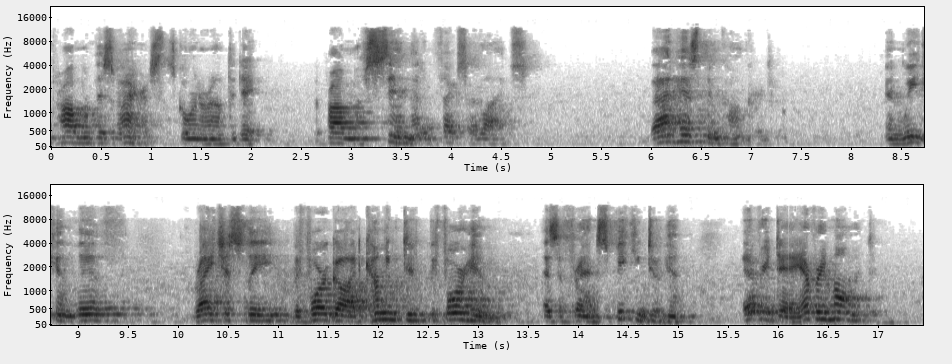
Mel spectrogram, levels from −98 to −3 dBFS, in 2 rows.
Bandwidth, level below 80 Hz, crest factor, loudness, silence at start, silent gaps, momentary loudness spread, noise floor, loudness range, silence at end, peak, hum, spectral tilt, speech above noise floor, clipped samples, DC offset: 12.5 kHz; -64 dBFS; 20 dB; -20 LUFS; 0 s; none; 16 LU; -60 dBFS; 8 LU; 0.3 s; -2 dBFS; none; -3 dB/octave; 40 dB; under 0.1%; under 0.1%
